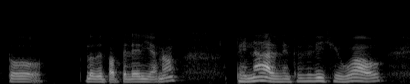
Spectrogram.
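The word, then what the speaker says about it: пенал: a la palabra penal la l es un poco más suave en ruso penal y esto significa el estuche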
